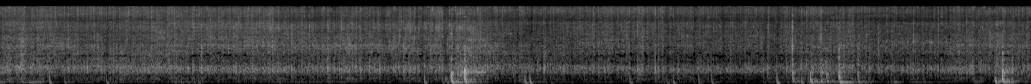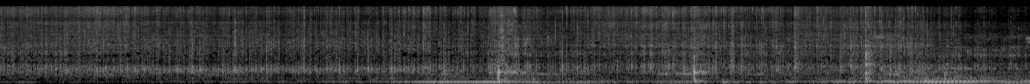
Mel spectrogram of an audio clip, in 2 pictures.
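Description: Macaroni and beef sizzling as they stir-fry in a pan, with a wooden spatula scraping and knocking against the pan now and then.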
